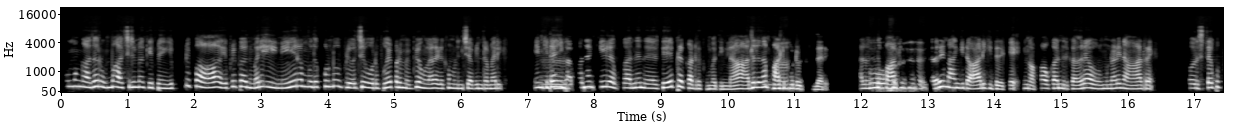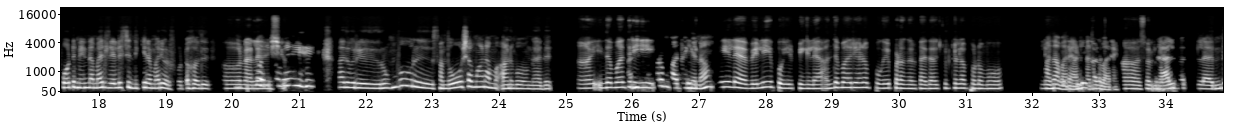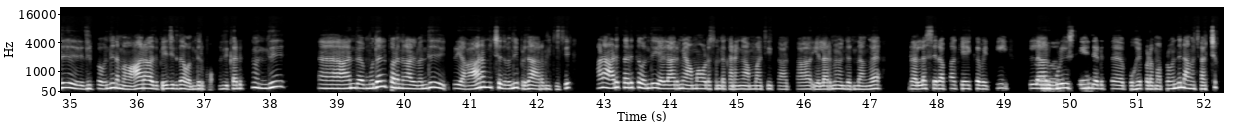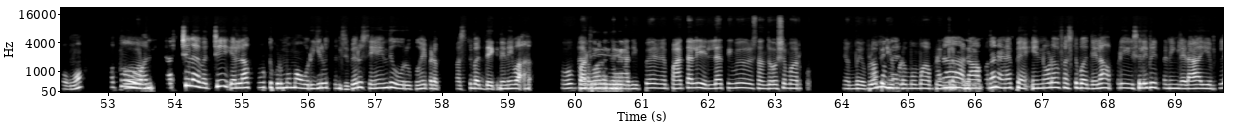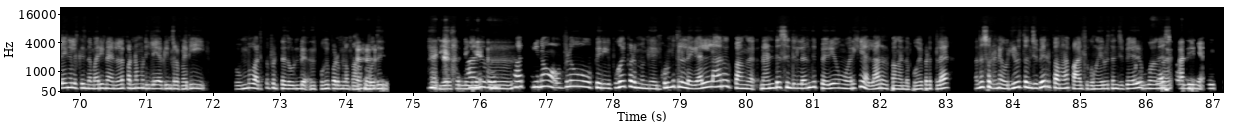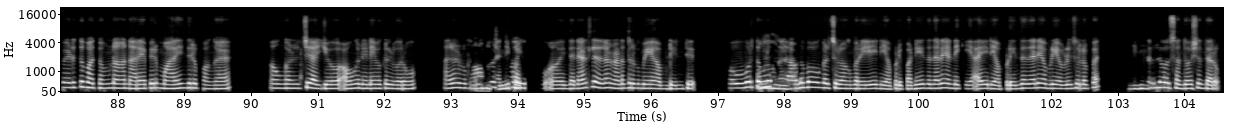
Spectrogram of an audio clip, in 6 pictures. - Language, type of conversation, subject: Tamil, podcast, பழைய புகைப்படங்களைப் பார்த்தபோது உங்களுக்குள் எழுந்த உணர்வுகளைப் பற்றி சொல்ல முடியுமா?
- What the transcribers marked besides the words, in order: static; mechanical hum; other noise; tapping; in English: "டேப் ரெக்கார்ட்"; distorted speech; laugh; in English: "ஸ்டெப்"; chuckle; laughing while speaking: "இப்போ வரைக்குமே அது ஒரு ரொம்ப ஒரு சந்தோஷமான அம அனுபவங்க அது"; in English: "பேஜ்க்கு"; in English: "ஃர்ஸ்ட் பர்த்டேக்கு"; chuckle; drawn out: "அது"; other background noise; in English: "ஃபர்ஸ்ட் பர்த்டேலாம்"; in English: "செலப்ரேட்"; chuckle; in English: "ப்ளஸ்"; chuckle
